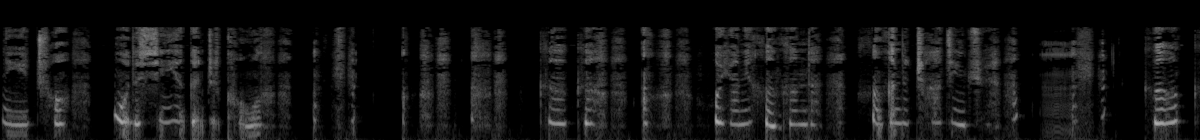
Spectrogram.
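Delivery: high, tearful, begging lover; whimpering girlish plea, soft; pleading young woman. Acted. Narrator voices the woman pleading. (带哭腔的娇声哀求)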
